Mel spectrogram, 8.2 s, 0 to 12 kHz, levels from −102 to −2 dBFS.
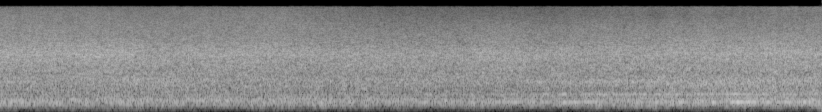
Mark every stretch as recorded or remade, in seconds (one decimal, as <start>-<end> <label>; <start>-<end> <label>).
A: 0.0-0.6 recorded; 0.6-2.2 remade; 2.2-4.2 recorded; 4.2-6.4 remade; 6.4-8.2 recorded

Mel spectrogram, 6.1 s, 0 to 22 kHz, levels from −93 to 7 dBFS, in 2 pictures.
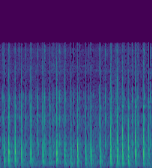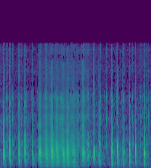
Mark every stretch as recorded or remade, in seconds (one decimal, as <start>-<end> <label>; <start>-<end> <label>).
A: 0.0-3.8 recorded; 3.8-4.8 remade; 4.8-6.1 recorded

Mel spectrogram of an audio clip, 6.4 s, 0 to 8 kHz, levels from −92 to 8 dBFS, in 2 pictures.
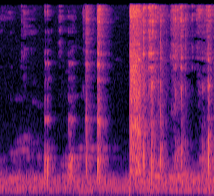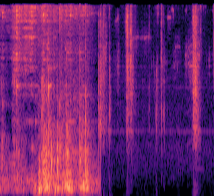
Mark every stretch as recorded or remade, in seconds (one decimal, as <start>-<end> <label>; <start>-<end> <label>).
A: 0.0-4.7 recorded; 4.7-6.0 remade; 6.0-6.4 recorded

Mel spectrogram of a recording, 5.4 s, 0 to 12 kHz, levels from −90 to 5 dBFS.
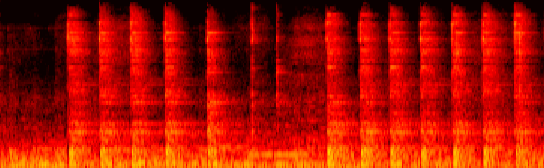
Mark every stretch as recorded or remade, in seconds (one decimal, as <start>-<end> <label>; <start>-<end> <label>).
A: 0.0-1.6 remade; 1.6-4.8 recorded; 4.8-5.4 remade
